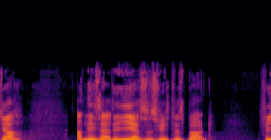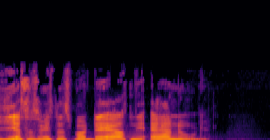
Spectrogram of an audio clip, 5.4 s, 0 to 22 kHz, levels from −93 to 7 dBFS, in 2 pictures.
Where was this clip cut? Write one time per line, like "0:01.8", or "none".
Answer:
0:01.1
